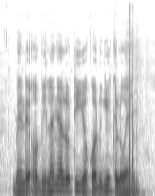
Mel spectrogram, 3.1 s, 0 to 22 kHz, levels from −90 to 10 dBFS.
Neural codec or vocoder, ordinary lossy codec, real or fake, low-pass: none; none; real; 19.8 kHz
